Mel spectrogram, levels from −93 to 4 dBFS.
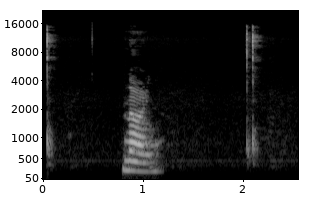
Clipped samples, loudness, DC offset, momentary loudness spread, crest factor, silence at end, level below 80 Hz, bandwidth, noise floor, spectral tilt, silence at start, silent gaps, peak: under 0.1%; -32 LUFS; under 0.1%; 15 LU; 30 dB; 0.4 s; under -90 dBFS; 16 kHz; -76 dBFS; -0.5 dB/octave; 0.05 s; none; -6 dBFS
